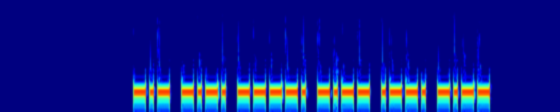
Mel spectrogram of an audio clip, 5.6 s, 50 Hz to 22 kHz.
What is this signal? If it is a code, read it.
Morse code, heard as a keyed tone, about 30 wpm, 700 Hz. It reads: KC9YPY
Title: USA Call Signs - 6 Characters - Repeated 2x - 30wpm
